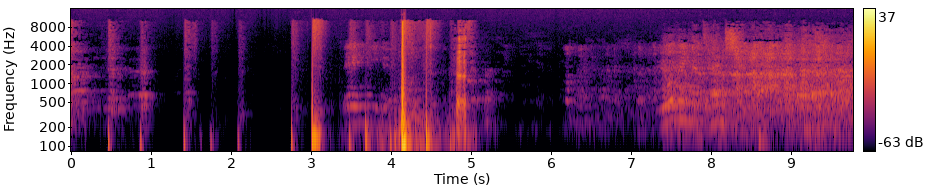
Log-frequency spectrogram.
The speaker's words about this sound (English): Is that my heart beating? Am I nervous?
